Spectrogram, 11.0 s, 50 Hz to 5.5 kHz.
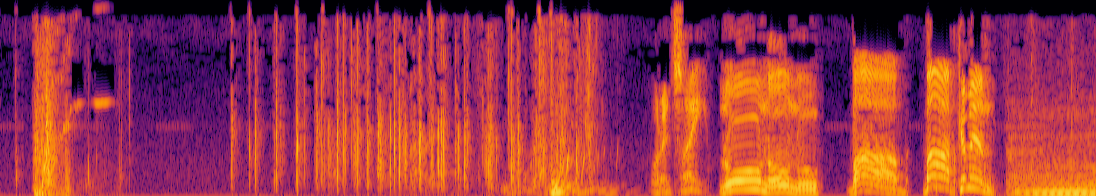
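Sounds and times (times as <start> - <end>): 
door banging open: 0.3 - 1.2
rapid scattered claps: 2.3 - 6.0
speech: 6.7 - 10.0.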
